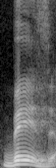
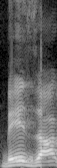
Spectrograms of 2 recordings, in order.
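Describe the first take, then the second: First: The word ends on a bare consonant. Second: The word ends with an added vowel. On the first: The speaker calls it right. "బేజ్ అంతే" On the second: The speaker calls it wrong. "బేజా కాదు"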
